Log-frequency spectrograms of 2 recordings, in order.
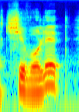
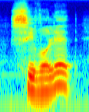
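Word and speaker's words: Shibboleth: era ateo para cerciorarse le hacían pronunciar la palabra chevolet y aunque deseaba hacerlo bien y se forzaba decía sí bolet y esto lo delataba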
